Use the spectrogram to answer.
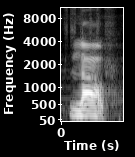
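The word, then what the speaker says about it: laughs: क्या लिखा हुआ है ना आगे लिखा हुआ है एल ए यू जी एस तो इसे हम पढ़ेंगे लाफ और इसे पढ़ेंगे लीड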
